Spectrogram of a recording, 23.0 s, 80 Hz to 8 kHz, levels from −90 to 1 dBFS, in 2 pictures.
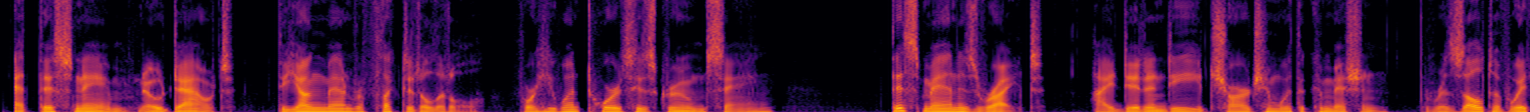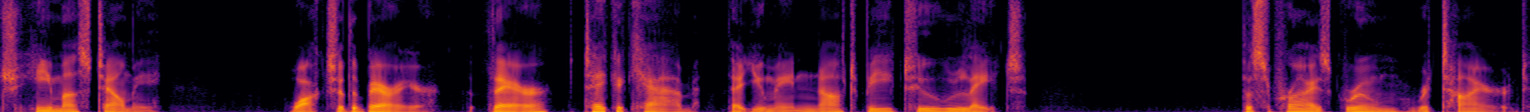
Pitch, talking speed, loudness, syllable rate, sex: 95 Hz, 150 wpm, -23 LUFS, 4.1 syllables/s, male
